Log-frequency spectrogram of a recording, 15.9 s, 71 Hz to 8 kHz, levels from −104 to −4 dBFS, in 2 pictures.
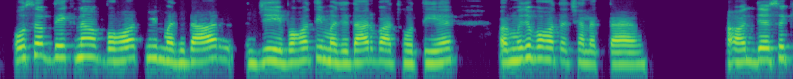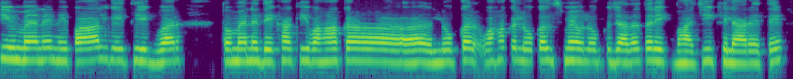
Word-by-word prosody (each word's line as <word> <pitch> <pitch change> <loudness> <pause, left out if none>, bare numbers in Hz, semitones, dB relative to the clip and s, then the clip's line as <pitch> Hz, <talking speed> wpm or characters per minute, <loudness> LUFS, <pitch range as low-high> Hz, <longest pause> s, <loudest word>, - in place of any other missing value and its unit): वो 235 +2 +2
सब 295 +2 0
देखना 265 +1 +2
बहुत 220 +3 +3
ही 255 - 0
मजेदार 210 +4 +3 0.3
जी, 205 +3 -1
बहुत 210 +4 -1
ही 245 - -2
मजेदार 200 0 +1
बात 205 -2 0
होती 190 0 -4
है 210 +3 0 0.5
और - - +2
मुझे 225 +5 +1
बहुत 235 -3 +1
अच्छा 200 0 -7
लगता 185 -1 -3
है। 175 0 +2 0.9
अ, 205 0 +3
जैसे 230 +2 +2
कि 245 -1 -1
मैंने 225 0 +2
नेपाल 220 +1 +2
गई 225 -1 -4
थी 220 -1 0
एक 210 -3 -3
बार 210 +2 +2 0.4
तो 210 - +1
मैंने 215 +1 +1
देखा 215 +1 0
कि 220 0 -5
वहाँ 210 0 +1
का 220 - +4 0.8
लोकल 205 +3 -1
वहाँ 210 +3 -3
का 230 - -2
लोकल्स 220 0 -2
में 225 0 +4
वो 215 - +2
लोग 205 0 -6
ज्यादातर 210 +2 +1
एक 210 -1 0
भाजी 195 +3 -1
खिला 195 -3 +2
रहे 190 0 -2
थे 210 +2 -1
215 Hz, 180 wpm, -22 LUFS, 205-225 Hz, 0.9 s, का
